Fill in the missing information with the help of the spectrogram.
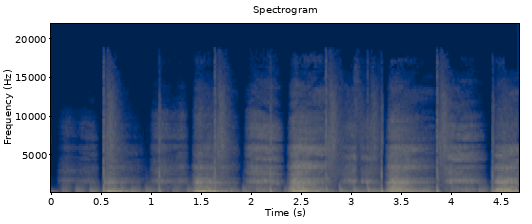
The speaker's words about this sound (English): A close-up of the PA as he conjures every bit of speed he has left. He pants, completely out of breath, running for his fucking life.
